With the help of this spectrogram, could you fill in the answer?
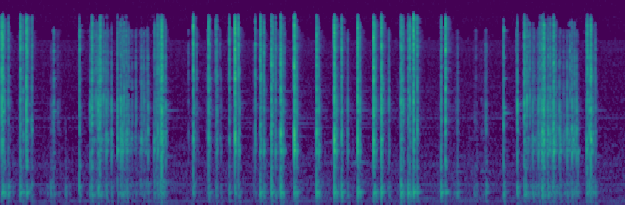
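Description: Clear plastic fork tines scratch the black metal mesh microphone grille of a handheld Zoom recorder, making a quick run of dry, sharp scrapes and ticks across about eight seconds. Each stroke is brief and bright, with a faint low hum in the background.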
